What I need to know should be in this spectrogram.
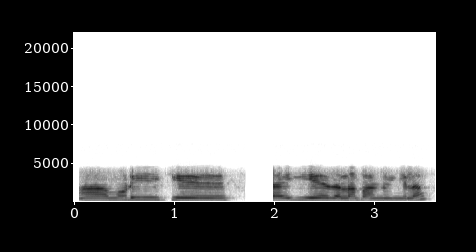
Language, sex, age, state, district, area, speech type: Tamil, female, 60+, Tamil Nadu, Coimbatore, rural, conversation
